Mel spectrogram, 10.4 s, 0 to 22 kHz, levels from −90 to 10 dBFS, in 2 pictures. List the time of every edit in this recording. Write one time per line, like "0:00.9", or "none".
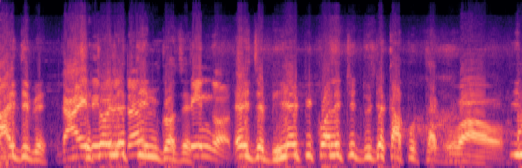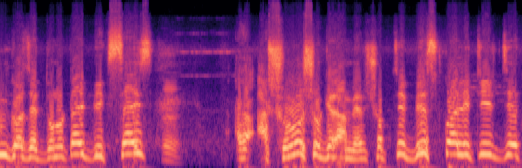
0:05.1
